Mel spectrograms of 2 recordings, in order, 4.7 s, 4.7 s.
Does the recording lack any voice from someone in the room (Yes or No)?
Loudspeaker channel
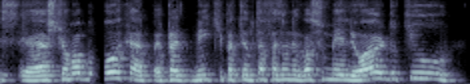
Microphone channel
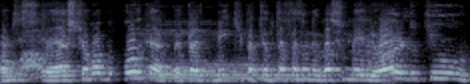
No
